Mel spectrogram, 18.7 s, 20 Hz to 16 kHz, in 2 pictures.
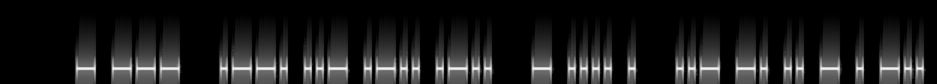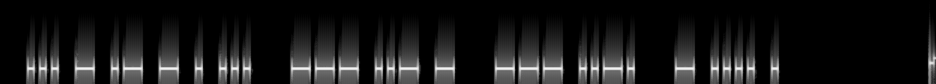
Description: Morse code, heard as a keyed tone, about 20 wpm, 700 Hz. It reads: TO PULL THE UNITED STATES OUT OF THE
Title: Sets of 8 Words - 20wpm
